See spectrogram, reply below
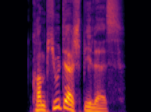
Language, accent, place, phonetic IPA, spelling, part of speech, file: German, Germany, Berlin, [kɔmˈpjuːtɐˌʃpiːləs], Computerspieles, noun, De-Computerspieles.ogg
- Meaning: genitive singular of Computerspiel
